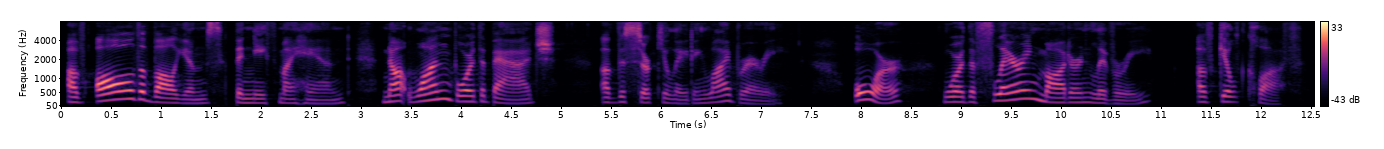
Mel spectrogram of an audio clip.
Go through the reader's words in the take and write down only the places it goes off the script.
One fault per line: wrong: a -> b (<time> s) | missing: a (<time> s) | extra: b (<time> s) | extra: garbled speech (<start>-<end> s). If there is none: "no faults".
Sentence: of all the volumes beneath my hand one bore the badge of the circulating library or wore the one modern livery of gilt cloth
extra: not (3.2 s)
wrong: one -> flaring (9.2 s)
